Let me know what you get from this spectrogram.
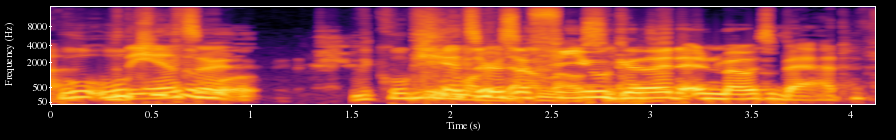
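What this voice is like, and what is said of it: Put-on New Jersey accent. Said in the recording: “That's my accent. ... your de facto is like the New Jersey”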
